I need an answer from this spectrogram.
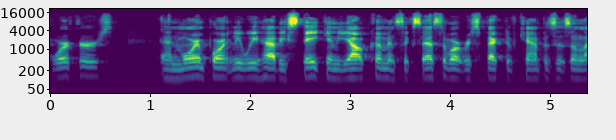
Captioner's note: audio cutting out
